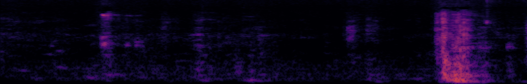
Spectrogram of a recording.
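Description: elevator door closing

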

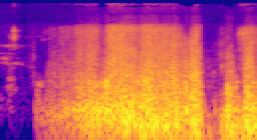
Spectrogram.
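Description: microphone falling over

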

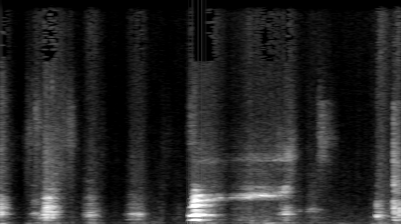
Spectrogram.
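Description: dogs barking and whimpering

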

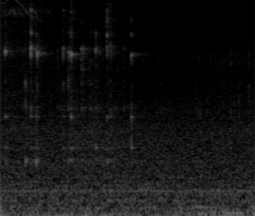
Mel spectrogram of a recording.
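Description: glasses clinking

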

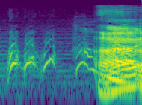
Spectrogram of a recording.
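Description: dog barking on command

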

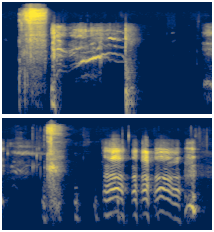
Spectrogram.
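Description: sneeze

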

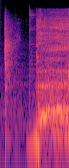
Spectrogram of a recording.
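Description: burp

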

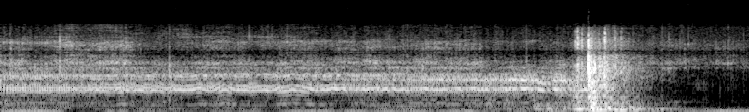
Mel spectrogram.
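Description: door being shut

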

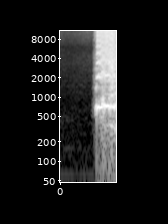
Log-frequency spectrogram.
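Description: sneeze

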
